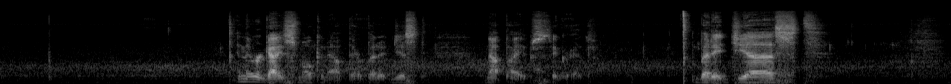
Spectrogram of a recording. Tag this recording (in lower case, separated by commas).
speech, inside a large room or hall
